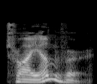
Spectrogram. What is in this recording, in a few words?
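"triumvir", British English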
